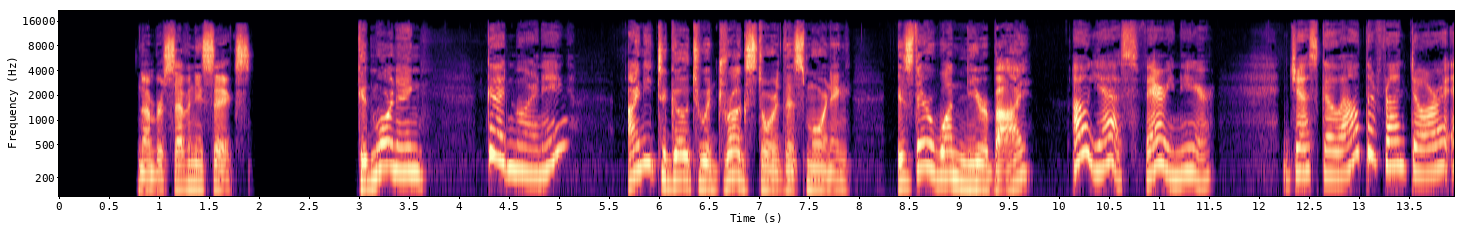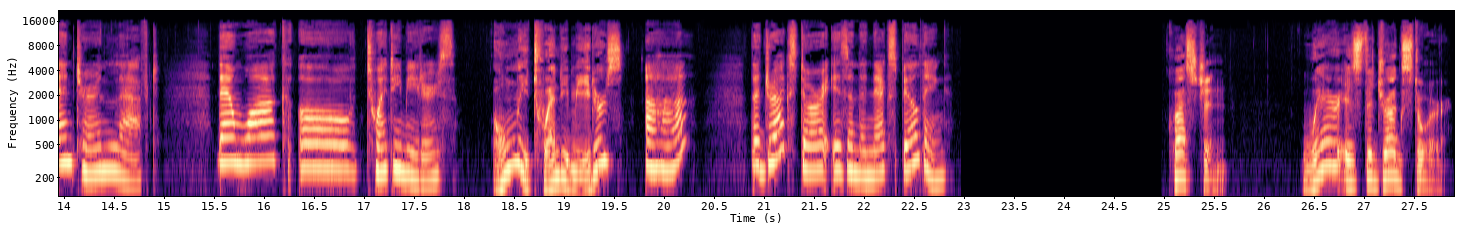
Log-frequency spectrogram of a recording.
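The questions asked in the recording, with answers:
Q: Where is the drugstore?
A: In the next building, 20 meters to the left of the front door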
